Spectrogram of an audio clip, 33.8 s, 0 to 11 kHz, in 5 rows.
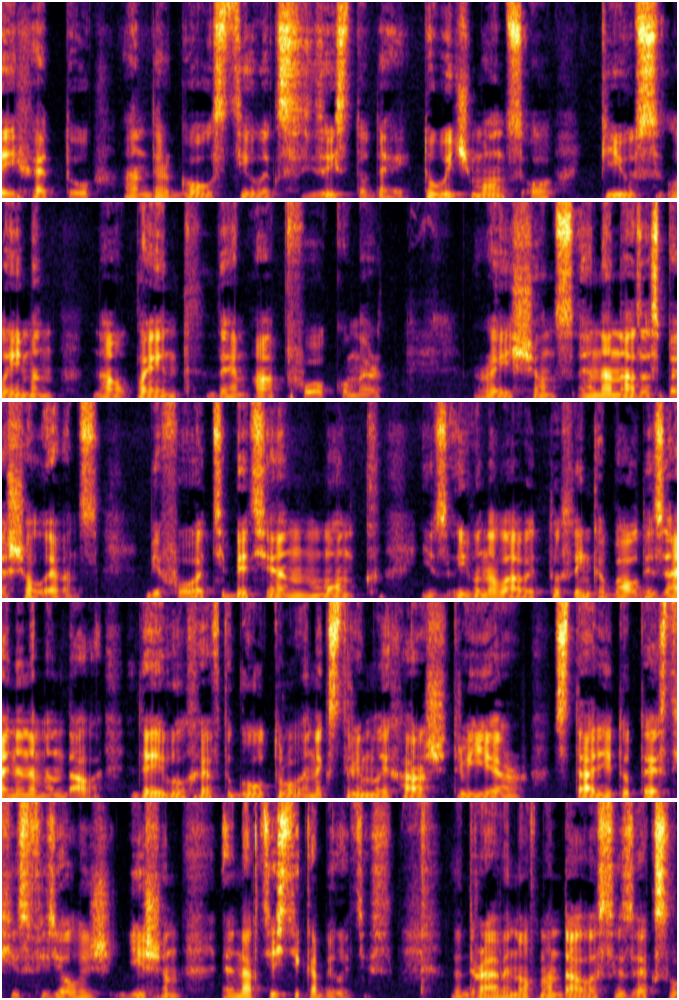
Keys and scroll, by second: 1.9 ctrl+z, 4.1 a, 4.5 Delete, 5.1 b, 7.3 a, 13.1 b, 14.7 ctrl+z, 17.1 ctrl+z, 19.3 ctrl+z, 23.7 space, 24.0 ctrl+z, 24.2 space, 25.4 ctrl+z, 26.7 ctrl+z, 28.2 ctrl+z, 31.2 ctrl+z.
